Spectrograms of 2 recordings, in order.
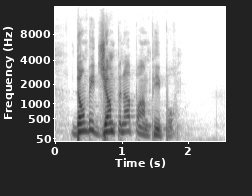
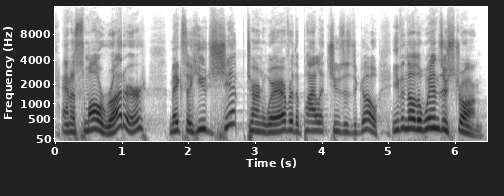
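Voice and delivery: louder scripture reading that swells to a near-shout on the winds; preaching scripture; 4 semitones higher, 8 dB louder than usual. Acted. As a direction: read the verse like a preacher building up steam. Reads scripture with rising force.

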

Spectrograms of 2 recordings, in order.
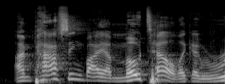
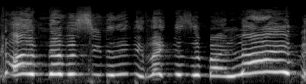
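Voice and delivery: loud, very high mock wail; imitating man losing it; 10 dB louder than usual. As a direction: cry it out, hammed-up and overwhelmed. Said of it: "The Indian man is losing it".

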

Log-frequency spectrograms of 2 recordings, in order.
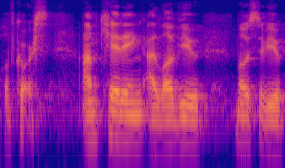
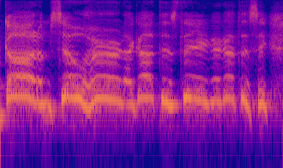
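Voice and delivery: put-on whining like a hurt child. Pastor mocks the congregation whining to God like kids. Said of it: "All of us down here are going".

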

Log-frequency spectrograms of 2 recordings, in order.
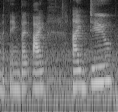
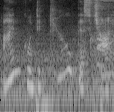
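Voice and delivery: exasperated thought; 5 semitones higher, 5 dB quieter, slower than usual. Retold or imitated. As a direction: mutter in fed-up disbelief. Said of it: "And I thought".

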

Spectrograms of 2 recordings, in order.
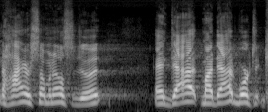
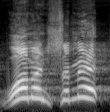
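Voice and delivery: mock bossy command; 5 semitones higher, 8 dB louder than usual. Mocking husbands ordering wives.

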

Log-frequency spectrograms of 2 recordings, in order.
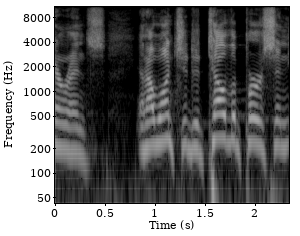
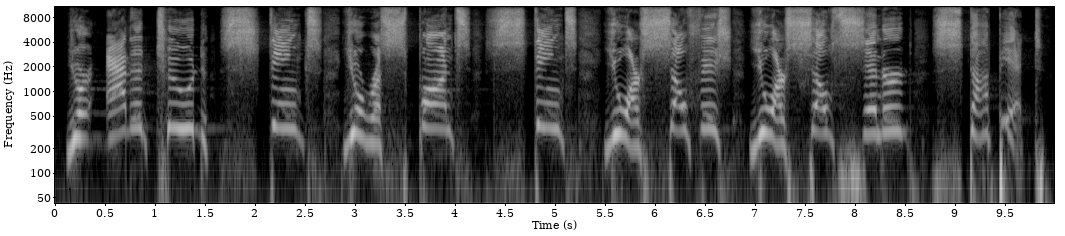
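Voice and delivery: stern rebuke; 5 semitones higher, slower than usual. Real, not acted. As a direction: scold them firmly. Preacher scolding the teens.

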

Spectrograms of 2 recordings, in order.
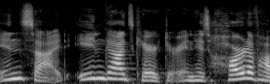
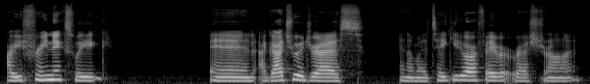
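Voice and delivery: a hint of a soft, lower, sheepish husband; lightly voiced husband backing down, lower and softer; apologetic husband; 5 semitones lower, 5 dB quieter than usual. Husband apologizing to his upset wife, softly and a little lower.

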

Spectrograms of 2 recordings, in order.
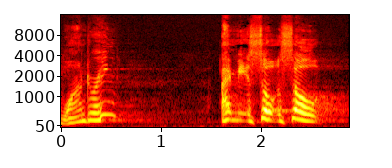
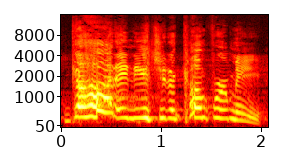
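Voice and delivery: mock plea to God; 7 semitones higher, 7 dB louder than usual. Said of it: "After we get dumped".

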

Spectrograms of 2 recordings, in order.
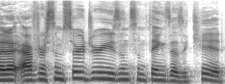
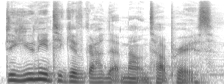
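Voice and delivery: usual speaking voice

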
